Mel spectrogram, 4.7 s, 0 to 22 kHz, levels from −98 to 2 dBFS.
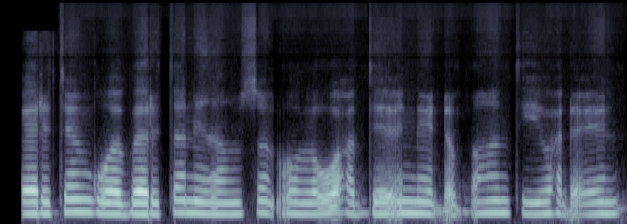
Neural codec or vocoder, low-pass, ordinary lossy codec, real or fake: autoencoder, 48 kHz, 32 numbers a frame, DAC-VAE, trained on Japanese speech; 19.8 kHz; Opus, 32 kbps; fake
